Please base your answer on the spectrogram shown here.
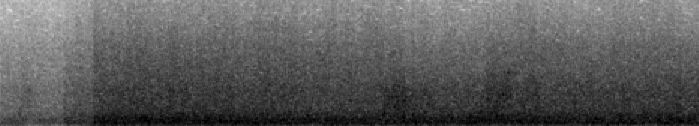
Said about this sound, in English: Suddenly, water surges along the channel, pouring over him and sweeping him away.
